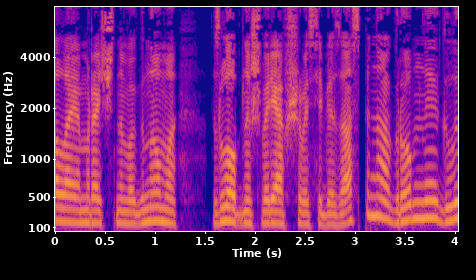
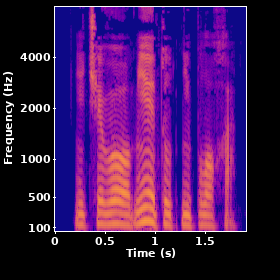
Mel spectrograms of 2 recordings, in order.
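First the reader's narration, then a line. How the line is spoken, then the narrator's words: Gruff growl. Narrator (Russian): рыкнул гном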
